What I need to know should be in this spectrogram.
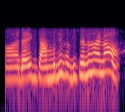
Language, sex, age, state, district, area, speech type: Assamese, female, 18-30, Assam, Sivasagar, rural, conversation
